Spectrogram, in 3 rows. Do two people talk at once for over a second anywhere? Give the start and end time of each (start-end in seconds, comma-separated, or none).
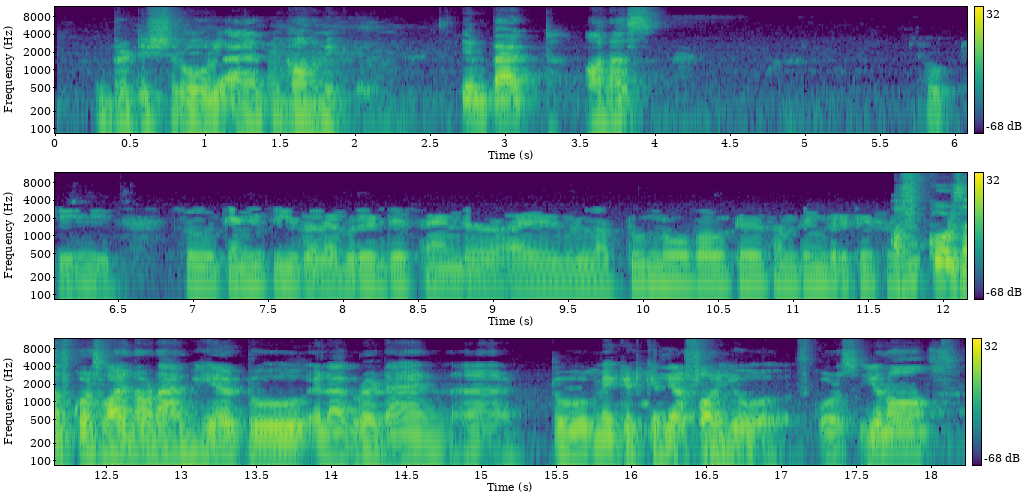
none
